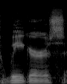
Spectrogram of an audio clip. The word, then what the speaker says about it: Uyghurs: It's Uyghurs, and I believe it's pronounced oh, as Uyghurs.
